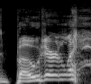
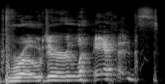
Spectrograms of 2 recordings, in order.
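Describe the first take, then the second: First: Boderlands, with no first R; misread headline. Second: Broderlands, with the R moved after B; high, drawn-out Broderlands, starting Bro; misread headline. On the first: Host teases co-host over a typo in the news, mispronounced Boderlands. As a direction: say Boderlands, dropping the R after Bo. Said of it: "in the news here, it says". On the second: Host piles on the typo joke, mispronounced Broderlands. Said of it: "it says Boderlands". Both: Shown as a demonstration.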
